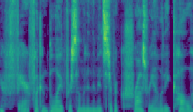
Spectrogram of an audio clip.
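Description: A put-on character voice with low-to-middle pitch and a hissing sound moves at a moderate pace. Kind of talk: crude, blunt. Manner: hissing, sharp.

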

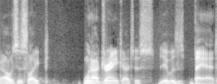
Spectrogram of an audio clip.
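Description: A man speaks in a fairly low voice with a Southern US accent. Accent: Southern US, country. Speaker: guest. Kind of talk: casual chat.

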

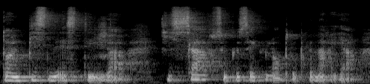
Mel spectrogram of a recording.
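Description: Audible room echo and noticeable background noise accompany a woman talking fairly slowly. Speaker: business coach and podcast host. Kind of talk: solo podcast monologue. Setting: outdoors in city traffic.

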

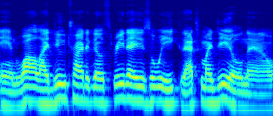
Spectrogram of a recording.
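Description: Recorded very cleanly against a silent background, a man speaks at a moderate pace in an unremarkable speaking voice with ordinary pitch variation. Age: 50s. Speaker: college football podcast host. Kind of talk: solo commentary show.

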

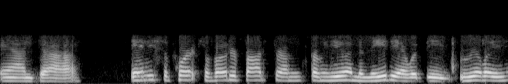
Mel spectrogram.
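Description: A woman with an ordinary speaking voice talks at a moderate pace, fairly low in pitch and with ordinary pitch variation. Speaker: caller. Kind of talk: call-in talk radio opinion. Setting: phone call.

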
